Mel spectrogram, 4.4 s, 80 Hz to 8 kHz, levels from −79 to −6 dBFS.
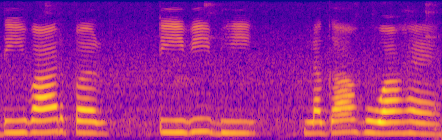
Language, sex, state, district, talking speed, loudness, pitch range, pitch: Hindi, female, Haryana, Jhajjar, 95 wpm, -18 LUFS, 230-245 Hz, 235 Hz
